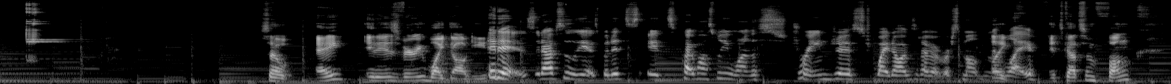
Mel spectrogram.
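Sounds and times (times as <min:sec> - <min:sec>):
glasses clinking in a toast: 0:00.3 - 0:00.8
speech: 0:02.6 - 0:11.6.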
